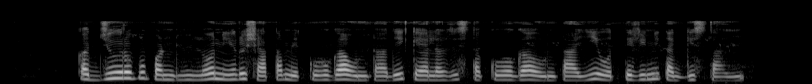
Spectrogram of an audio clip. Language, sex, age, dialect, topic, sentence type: Telugu, female, 25-30, Southern, agriculture, statement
